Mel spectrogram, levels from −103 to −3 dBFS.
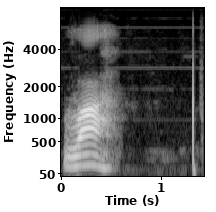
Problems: none marked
